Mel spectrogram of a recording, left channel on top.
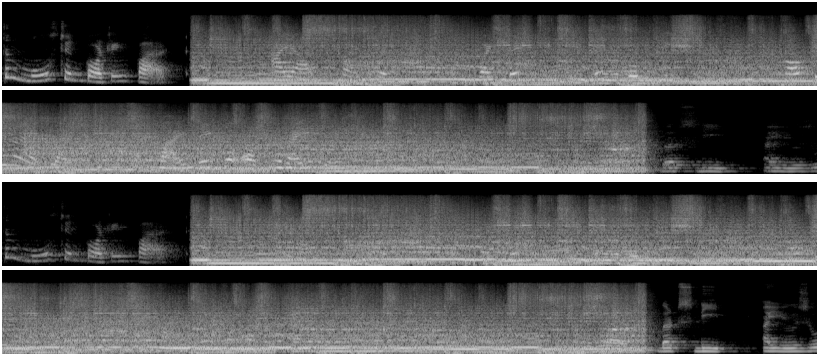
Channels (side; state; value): both; normal; correlation 0.83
